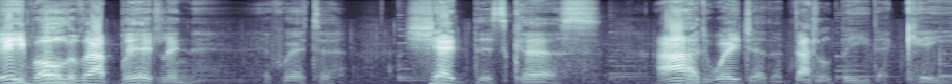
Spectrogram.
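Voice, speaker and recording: A man's raspy put-on character voice, very deep and low, at a very slow pace with faint music in the background. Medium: read story. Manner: gruff, grave.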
